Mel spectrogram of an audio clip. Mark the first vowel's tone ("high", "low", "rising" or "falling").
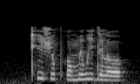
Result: falling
